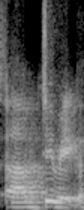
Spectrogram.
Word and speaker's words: Duhigg: Or, you know, and I think it started with Charles Duhigg, I think is mm-hmm. how you pronounce his surname.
